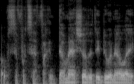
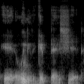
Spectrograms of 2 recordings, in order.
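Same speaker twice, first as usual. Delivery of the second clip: mock warmonger; 4 semitones lower than usual. Mocking a dumb hawk who bombs for oil. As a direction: lower gloating mock voice. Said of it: "being like".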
